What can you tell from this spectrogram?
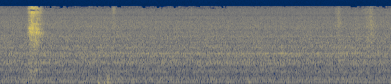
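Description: Steady fan-like hum with a hiss, running evenly throughout, with one short, sharp sound, such as a utensil knocking the pan, about a second in.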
